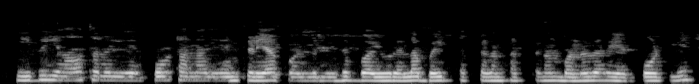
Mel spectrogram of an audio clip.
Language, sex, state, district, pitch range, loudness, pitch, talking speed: Kannada, female, Karnataka, Belgaum, 175-185 Hz, -16 LUFS, 180 Hz, 75 wpm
